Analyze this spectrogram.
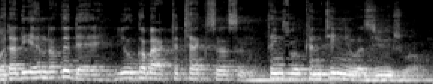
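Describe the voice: The speaker moves at a fairly quick pace with ordinary pitch variation, and the room echo is audible. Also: man, fairly high pitch for a man.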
